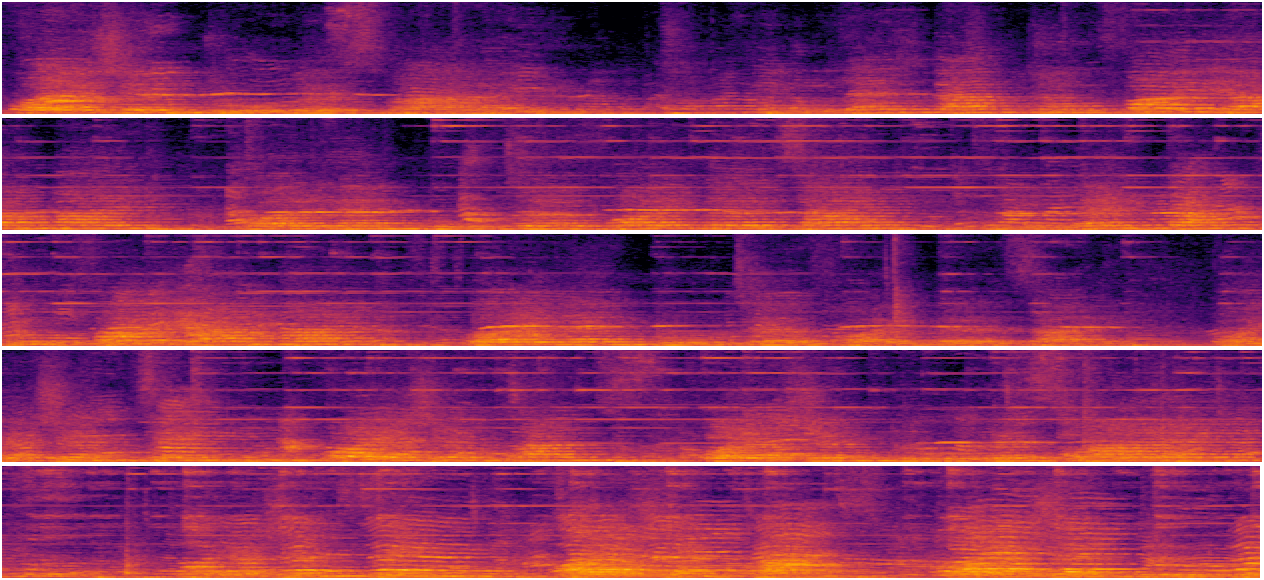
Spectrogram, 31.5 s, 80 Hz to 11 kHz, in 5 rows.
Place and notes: Hasenheide, Kreuzberg, Berlin - kindergarden celebration
late St.Martin celebration in a multi-cultural kindergarden in Berlin Kreuzberg.
30 November, 18:00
